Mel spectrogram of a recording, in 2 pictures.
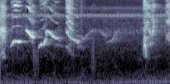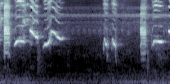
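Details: Kacer (Oriental magpie-robin) bait song meant to prompt a quick singing response: bursts of varied sweet whistles, slurred up and down, broken by sharp clicks and short gaps, with a faint steady high tone behind.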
